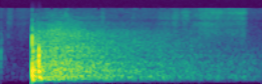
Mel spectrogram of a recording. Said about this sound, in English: You know, you may not be able to see the fireworks going on here, but I can't either, so it's all good. We do it up big out here in the country, out here in the county.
